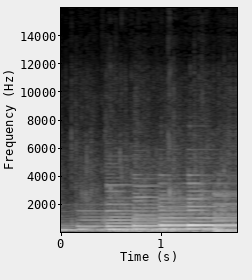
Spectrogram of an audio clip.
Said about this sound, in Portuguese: Aplauda mais forte.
